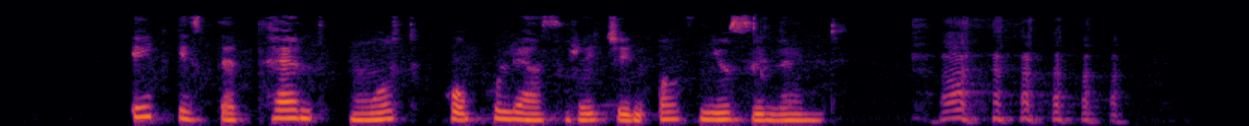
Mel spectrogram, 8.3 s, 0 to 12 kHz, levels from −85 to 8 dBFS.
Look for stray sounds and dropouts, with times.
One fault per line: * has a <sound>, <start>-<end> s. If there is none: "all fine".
* has a laugh, 6.1-7.6 s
